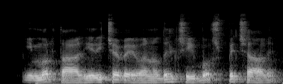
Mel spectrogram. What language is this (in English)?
Italian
